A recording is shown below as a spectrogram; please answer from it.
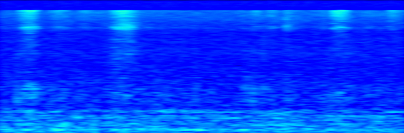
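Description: Faint scratching of a pen writing by hand on a paper workbook page.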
